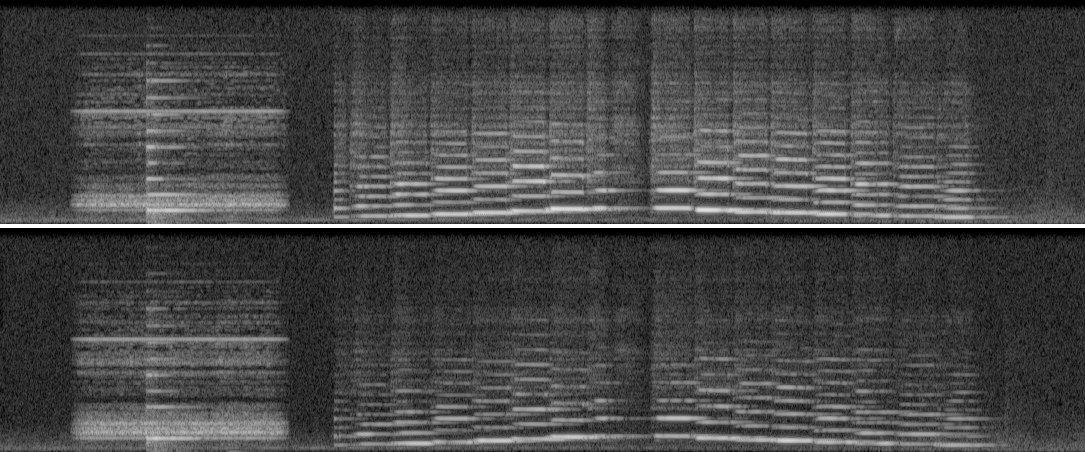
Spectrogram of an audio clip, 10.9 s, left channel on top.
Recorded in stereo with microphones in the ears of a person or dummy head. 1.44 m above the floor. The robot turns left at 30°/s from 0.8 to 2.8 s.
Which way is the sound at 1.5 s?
25° right (ahead or behind).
